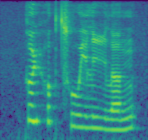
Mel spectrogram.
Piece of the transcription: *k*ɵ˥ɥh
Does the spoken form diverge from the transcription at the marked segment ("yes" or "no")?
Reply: no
